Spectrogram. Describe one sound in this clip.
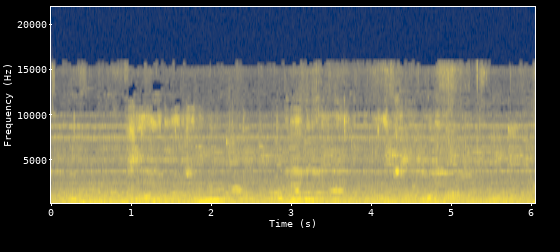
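An elephant rustles and snaps branches.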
